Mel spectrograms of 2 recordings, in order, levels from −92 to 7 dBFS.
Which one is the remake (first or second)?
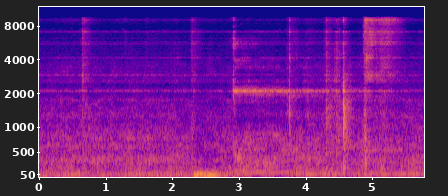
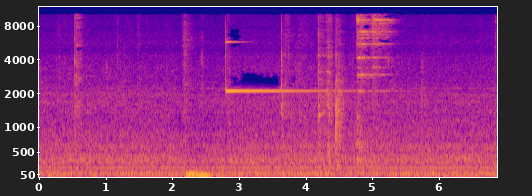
first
